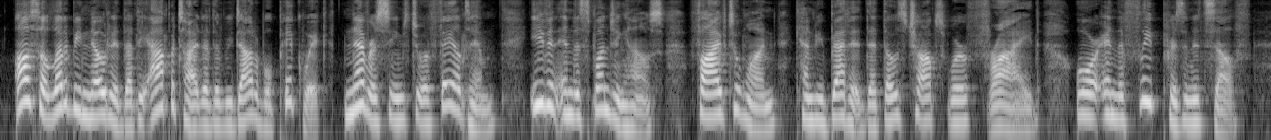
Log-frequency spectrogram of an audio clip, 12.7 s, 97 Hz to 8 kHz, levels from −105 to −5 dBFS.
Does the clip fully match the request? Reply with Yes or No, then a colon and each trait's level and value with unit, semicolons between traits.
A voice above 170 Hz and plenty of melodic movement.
Yes: high, 190 Hz; wide, 5.8 semitones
